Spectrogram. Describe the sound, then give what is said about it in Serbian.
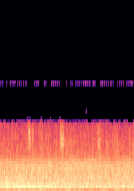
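Applause from the south stand of a stadium greets Partizan players as they run out in black-and-white kits, a dense, steady wash of crowd noise that holds at an even level throughout. “Ove aplauze koje čujete, južna tribina upućuje svojim ljubimcima koji su istrčali u crno-beloj opremi.”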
